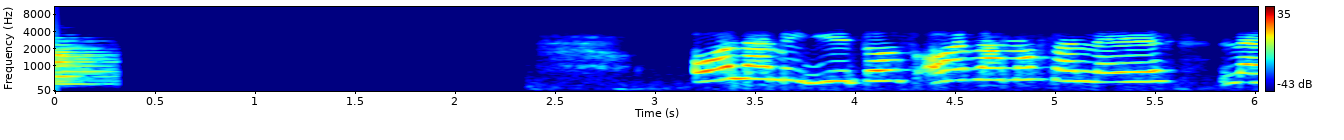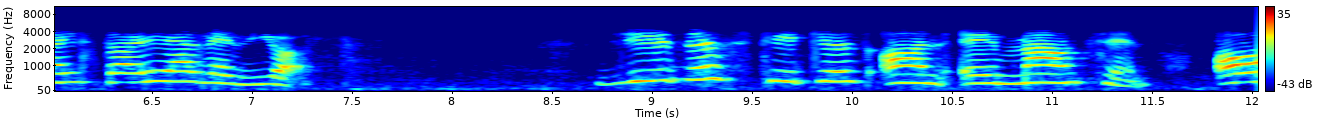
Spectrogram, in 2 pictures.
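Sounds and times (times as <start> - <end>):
high-pitched sing-song voice: 0.0 - 0.3.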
